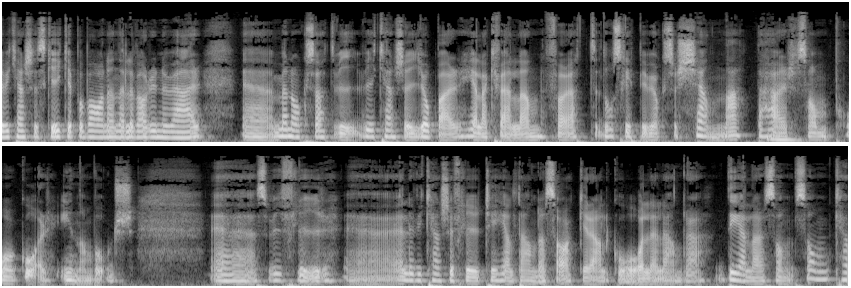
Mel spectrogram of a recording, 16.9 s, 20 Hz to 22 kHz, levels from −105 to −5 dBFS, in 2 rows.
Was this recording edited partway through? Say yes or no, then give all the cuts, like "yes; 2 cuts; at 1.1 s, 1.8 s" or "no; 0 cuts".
no; 0 cuts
